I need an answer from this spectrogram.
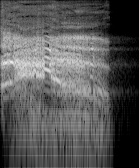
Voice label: vox attack m; smite; bakasura

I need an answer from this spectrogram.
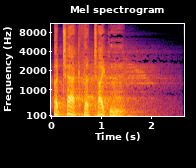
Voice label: vox attack m; smite; khepri

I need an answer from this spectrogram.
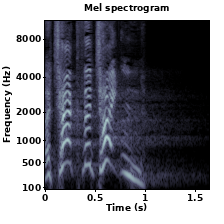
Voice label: vox attack m; smite; nuwa; voicepack

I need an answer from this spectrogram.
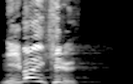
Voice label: alert notify kill, japanese; caster

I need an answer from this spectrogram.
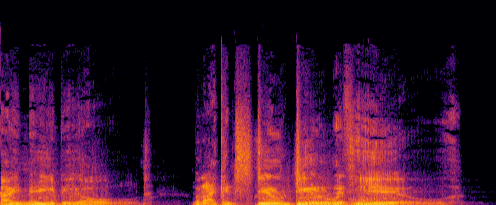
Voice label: taunt, voice; smite; voicepack; tyr

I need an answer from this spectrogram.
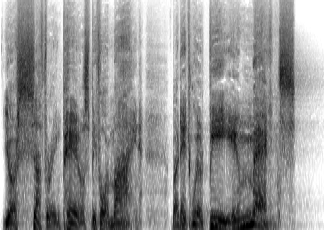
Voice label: taunt, voice; smite; voicepack; tyr

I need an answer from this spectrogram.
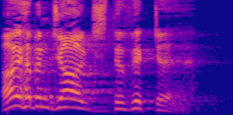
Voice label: kill streak, voicepack; smite; thoth

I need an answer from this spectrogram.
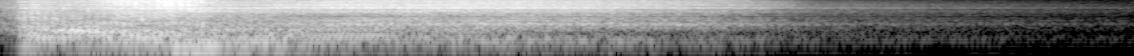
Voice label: Death Voice; smite; kumbhakarna

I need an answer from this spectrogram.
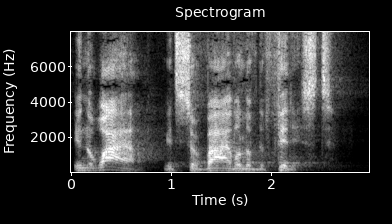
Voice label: taunt directed; cernunnos; smite; olorun

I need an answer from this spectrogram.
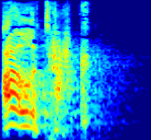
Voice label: vox self attack; smite; arachne

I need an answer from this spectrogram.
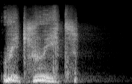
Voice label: vox retreat; smite; arachne

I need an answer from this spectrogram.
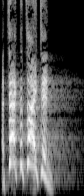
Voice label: vox attack m; smite; cupid

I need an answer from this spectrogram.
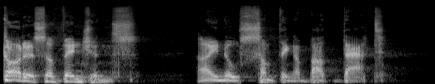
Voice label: taunt directed nemesis; smite; zeus

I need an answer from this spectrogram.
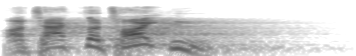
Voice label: vox attack m; smite

